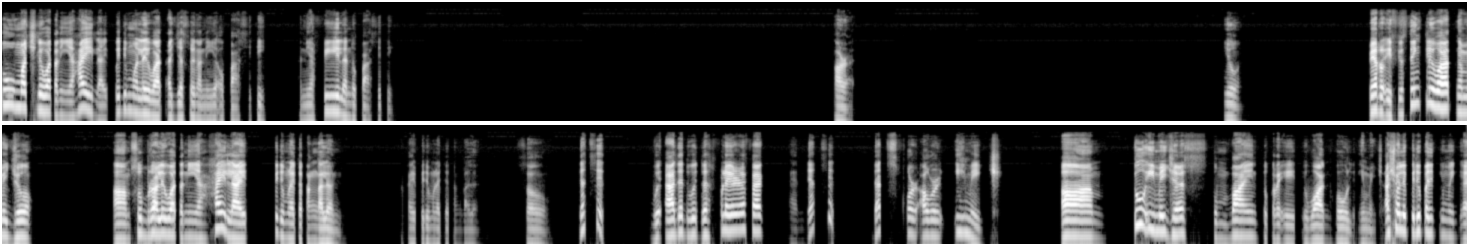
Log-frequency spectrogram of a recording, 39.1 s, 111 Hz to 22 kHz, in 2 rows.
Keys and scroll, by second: 19.4 ctrl+alt+t.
